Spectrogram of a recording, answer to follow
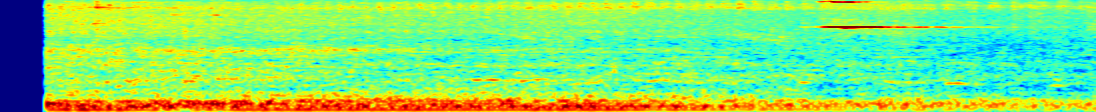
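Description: Low rumble of a motor vehicle's engine, loud at first and fading over a few seconds, with faint voices in the background.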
